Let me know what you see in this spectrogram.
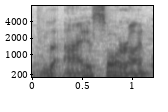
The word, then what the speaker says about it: Sauron: There's the Eye of Sauron.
